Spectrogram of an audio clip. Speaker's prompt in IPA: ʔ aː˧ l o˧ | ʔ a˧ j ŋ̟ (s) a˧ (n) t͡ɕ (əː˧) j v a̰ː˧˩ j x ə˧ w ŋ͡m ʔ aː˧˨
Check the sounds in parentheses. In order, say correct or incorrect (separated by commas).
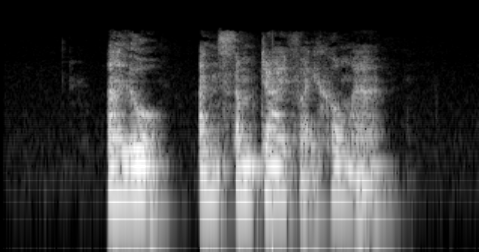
correct, incorrect, incorrect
